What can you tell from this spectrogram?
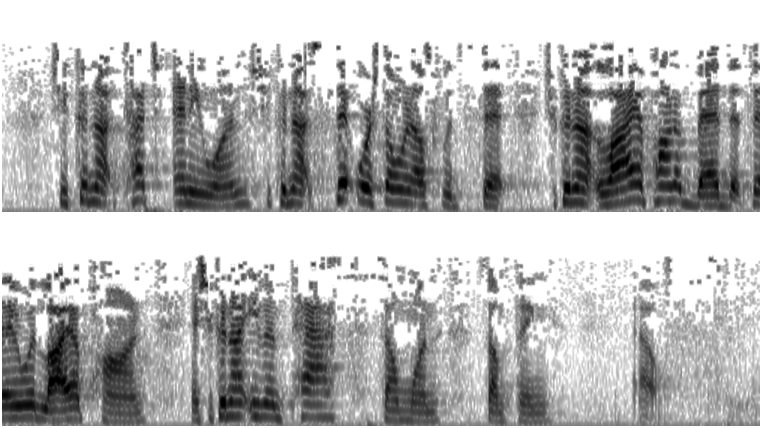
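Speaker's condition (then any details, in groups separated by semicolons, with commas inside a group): No condition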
